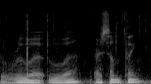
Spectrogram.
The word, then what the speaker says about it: Ruadh: I love the DH throws a lot of people, I imagine. Yeah, it's often Ruadh. Which isn't... actually, yeah, Ruadh wouldn't be that bad, but it's often like Ruadh.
